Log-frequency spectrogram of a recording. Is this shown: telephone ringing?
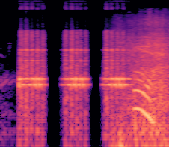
yes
